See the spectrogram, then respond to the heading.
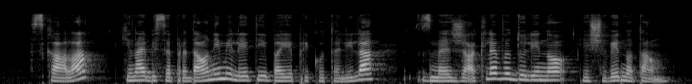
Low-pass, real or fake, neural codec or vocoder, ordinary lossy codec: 10.8 kHz; real; none; AAC, 64 kbps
